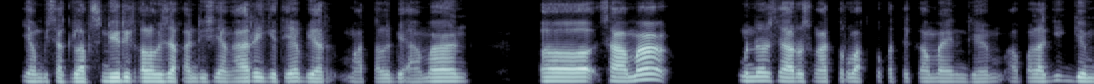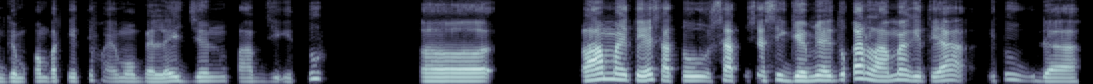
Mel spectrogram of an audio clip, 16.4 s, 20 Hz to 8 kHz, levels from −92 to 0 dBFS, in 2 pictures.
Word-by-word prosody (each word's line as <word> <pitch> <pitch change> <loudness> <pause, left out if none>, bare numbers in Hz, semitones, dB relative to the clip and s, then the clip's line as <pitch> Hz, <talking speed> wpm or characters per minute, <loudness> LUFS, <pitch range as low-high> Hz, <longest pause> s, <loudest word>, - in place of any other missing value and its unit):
yang 130 -4 -4
bisa 125 0 -6
gelap 125 0 0
sendiri 135 0 +2
kalau 130 -1 +2
misalkan 125 -1 -1
di 125 - -7
siang 125 -1 -6
hari 130 +2 0
gitu 130 0 -4
ya - - -9
biar 125 -2 -3
mata 120 0 -15
lebih 125 +1 -7
aman. 135 +3 0 0.6
Eee, 145 0 +6
sama, 170 +7 +5 0.5
bener 150 -1 -1
sih 140 - -5
harus 130 0 -1
ngatur 130 +1 -6
waktu 130 - -6
ketika 130 -1 -11
main 125 -1 -7
gim 120 +2 -11
apalagi 130 +5 -7
gim-gim 135 -2 -3
kompetitif 135 +4 -7
kayak 125 -3 -12
Mobile 125 -1 -3
Legend, 140 +1 -3
PUBG 130 -1 -12
itu, 220 - -8 0.8
eee, 140 0 +5 0.7
lama 205 0 +7
itu 165 -2 +3
ya, 185 - +2
satu 155 -1 +1
satu 160 +2 +2
sesi 170 +2 -2
game-nya 160 +2 +4
itu 175 - -1
kan 225 0 +7
lama 165 +3 +3
gitu 150 -1 -2
ya, 170 +1 +1 0.2
itu 165 -1 -11
udah, 130 -2 -1
135 Hz, 175 wpm, -22 LUFS, 130-150 Hz, 0.8 s, lama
